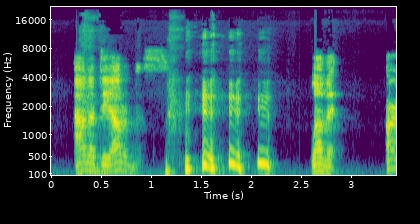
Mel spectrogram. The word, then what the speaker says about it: Ana de Armas: How did your people pronounce it again? Ana de Armas. Ana de Armas.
